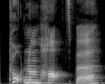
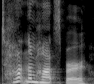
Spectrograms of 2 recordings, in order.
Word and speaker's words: Tottenham Hotspur: M would you like to try British accent Tottenham Hotspur that was good okay great which plays out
